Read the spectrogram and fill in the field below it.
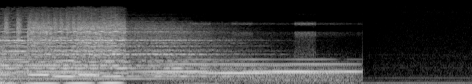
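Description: Music plays loudly through loudspeakers in a large hall and stops abruptly.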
